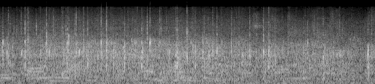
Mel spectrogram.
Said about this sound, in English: So let's clap for them, everyone.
